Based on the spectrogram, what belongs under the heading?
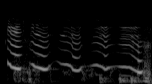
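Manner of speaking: tiny, very high soft whimpers; imitated dog whimper. Retelling the Chihuahua's remorse, high soft whimpering. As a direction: whimper like a guilty little dog. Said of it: "immediately he was like".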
